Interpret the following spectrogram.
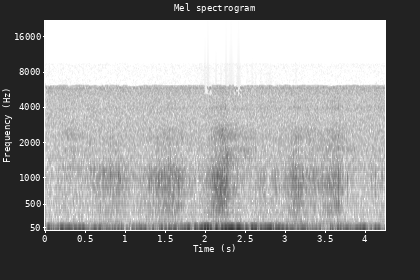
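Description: A person breathing through the nose close to the microphone, four breaths about a second apart, the loudest about two seconds in.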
